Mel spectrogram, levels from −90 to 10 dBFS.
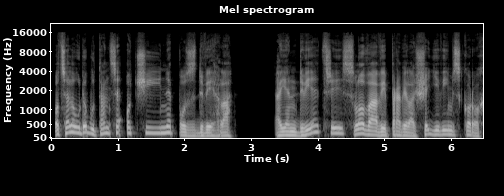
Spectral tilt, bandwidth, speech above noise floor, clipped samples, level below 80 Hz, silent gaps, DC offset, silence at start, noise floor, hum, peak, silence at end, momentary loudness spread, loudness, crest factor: -5 dB/octave; 16 kHz; over 68 dB; under 0.1%; -56 dBFS; 2.81-3.35 s; under 0.1%; 0.05 s; under -90 dBFS; none; -4 dBFS; 0 s; 5 LU; -22 LUFS; 18 dB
